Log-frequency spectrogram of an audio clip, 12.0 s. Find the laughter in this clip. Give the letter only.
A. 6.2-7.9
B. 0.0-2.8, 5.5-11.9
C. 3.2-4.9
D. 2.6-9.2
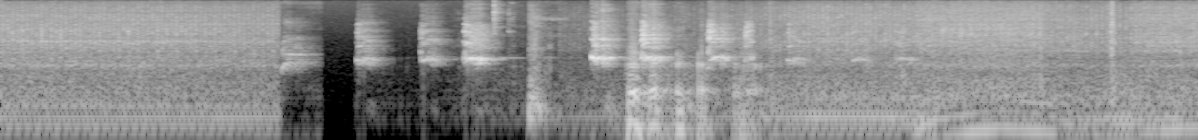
A.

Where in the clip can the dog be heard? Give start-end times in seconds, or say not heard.
2.6-9.2.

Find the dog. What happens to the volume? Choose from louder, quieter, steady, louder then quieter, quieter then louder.
louder then quieter.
